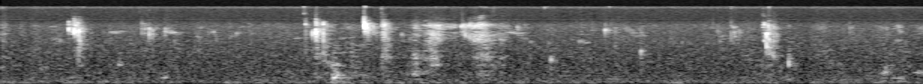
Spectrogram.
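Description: Faint eating sounds of a person chewing a handful of rice and fish, with scattered short wet smacks and clicks, a cluster of them about two to three seconds in.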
